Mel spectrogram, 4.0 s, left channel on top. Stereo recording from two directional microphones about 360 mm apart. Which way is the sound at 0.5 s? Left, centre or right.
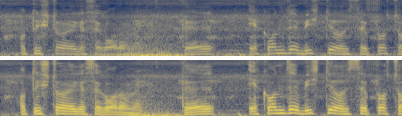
Right.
